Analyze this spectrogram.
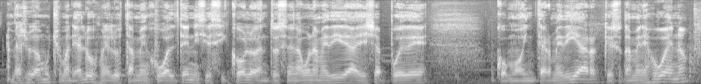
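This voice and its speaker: A man's fairly low voice at a very fast pace, with fairly even intonation and noticeable background noise. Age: 60s. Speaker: former tennis pro and coach. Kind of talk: casual interview.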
